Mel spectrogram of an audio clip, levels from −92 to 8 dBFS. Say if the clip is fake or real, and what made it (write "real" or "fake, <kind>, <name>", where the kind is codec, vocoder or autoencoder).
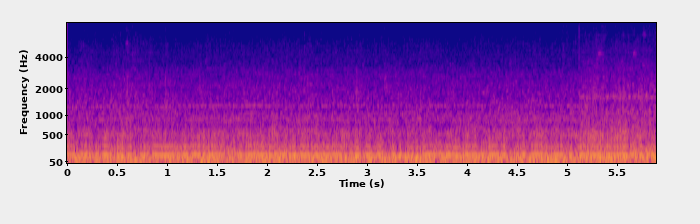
fake, vocoder, HiFi-GAN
